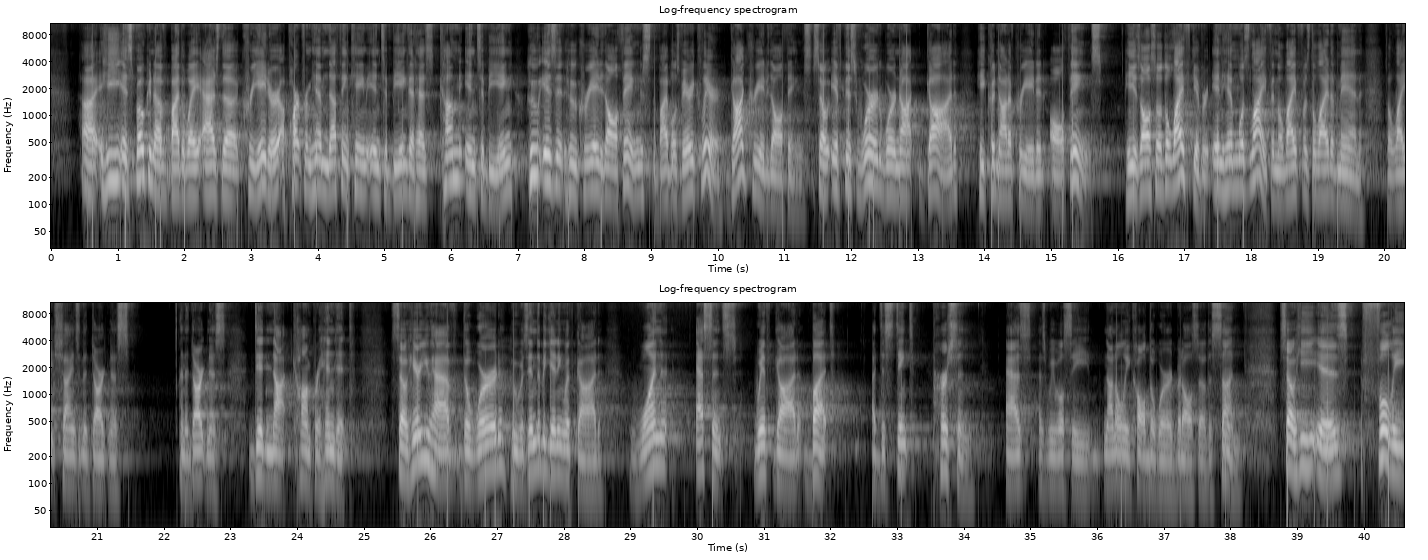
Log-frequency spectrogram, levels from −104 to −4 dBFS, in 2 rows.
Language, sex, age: English, male, 40-59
